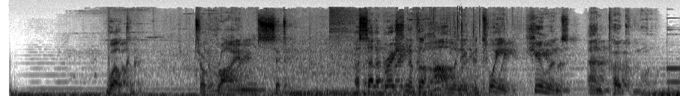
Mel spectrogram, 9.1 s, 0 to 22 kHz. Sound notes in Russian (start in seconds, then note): 1.3 Закадровый голос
